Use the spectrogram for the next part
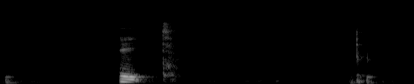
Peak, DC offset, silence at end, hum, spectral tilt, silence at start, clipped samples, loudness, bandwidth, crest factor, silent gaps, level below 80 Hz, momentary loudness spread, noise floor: -18 dBFS; under 0.1%; 0.4 s; none; -7 dB/octave; 0.05 s; under 0.1%; -33 LUFS; 7.2 kHz; 22 dB; none; -74 dBFS; 22 LU; -80 dBFS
